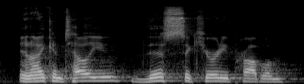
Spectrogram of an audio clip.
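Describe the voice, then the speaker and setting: A man with an American accent, a dark, mellow tone, ordinary pitch variation and a moderate pace, heard with audible room echo. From United States. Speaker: political scientist. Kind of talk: panel discussion. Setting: stage with audience.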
